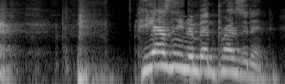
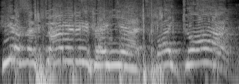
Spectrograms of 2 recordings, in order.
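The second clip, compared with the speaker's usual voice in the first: raised, higher-pitched angry outburst; exasperated shouting; 5 semitones higher than usual. Real, not acted. Ranting at people scared of Trump, exasperated shouting. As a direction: explode in exasperated disbelief.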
